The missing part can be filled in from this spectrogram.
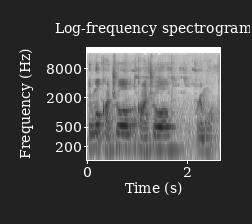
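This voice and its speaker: Low-pitched young woman with a Bajan accent. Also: unhurried. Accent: Bajan (Barbadian). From Barbados. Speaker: vlogger. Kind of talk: casual chat to camera, accent tag. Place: small bare-walled room indoors. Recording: roomy echo, faint background noise.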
